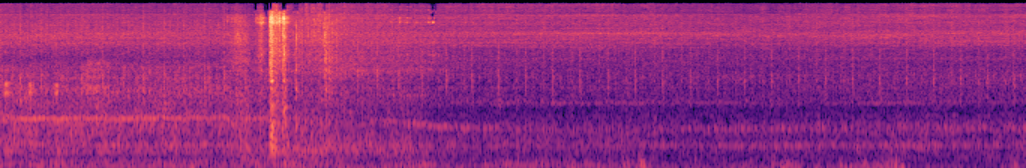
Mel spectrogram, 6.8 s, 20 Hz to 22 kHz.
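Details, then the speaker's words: 1961 Ambassador with original OHV MOWOG petrol engine, hand-crank capable; soft even idle with a quiet steady tick and one brief early clatter — normal idle, very smooth and silent engine. "ഭയങ്കര silent എഞ്ചിനാണ്. അതെ, വളരെ smooth silent എഞ്ചിനാണ്."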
